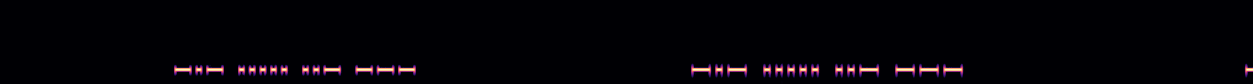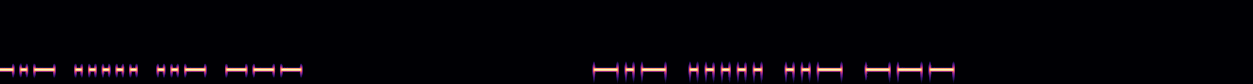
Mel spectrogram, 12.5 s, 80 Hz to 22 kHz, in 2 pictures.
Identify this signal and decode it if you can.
Morse code, heard as a keyed tone, about 38 wpm, 700 Hz. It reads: K5UO K5UO K5UO K5UO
